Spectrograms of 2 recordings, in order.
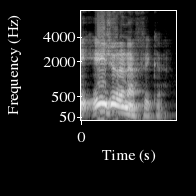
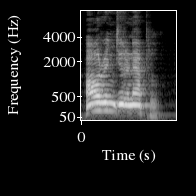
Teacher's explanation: some words which do not end in R will have an R coming in native pronunciation. So when some British people or Americans who pronounce the word Asia and Africa, they might say Asia and Africa. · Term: an R intrudes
